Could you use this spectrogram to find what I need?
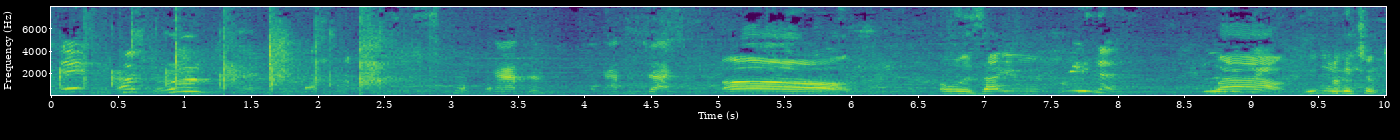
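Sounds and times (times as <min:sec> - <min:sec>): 
scattered claps: 0:00.0 - 0:03.0
speech: 0:00.1 - 0:01.3, 0:03.3 - 0:10.0.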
